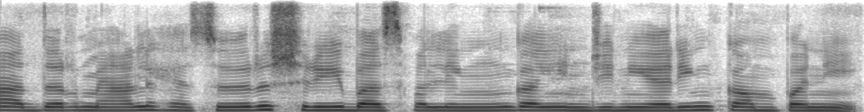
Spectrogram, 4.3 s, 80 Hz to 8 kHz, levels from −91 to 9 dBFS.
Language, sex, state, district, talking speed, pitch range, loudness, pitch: Kannada, female, Karnataka, Bidar, 110 wpm, 225-240 Hz, -16 LUFS, 230 Hz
